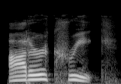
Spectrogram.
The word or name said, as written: otter creek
